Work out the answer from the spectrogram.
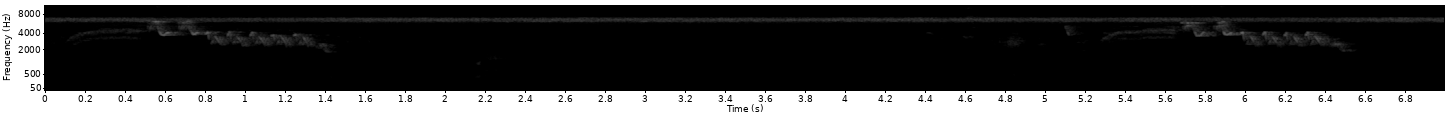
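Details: Songbird repeating a brief phrase twice, high thin notes dropping into a rapid stepped trill that falls in pitch, with a constant shrill insect buzz throughout.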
